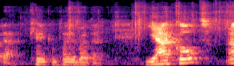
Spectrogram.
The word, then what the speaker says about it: Yakult: can't complain about that can't complain about that Yakult I like my vehicle - every once in a while or do you say yeah cult your cult yeah cult and gemenese it's pronounced yeah I could yeah coup d'etat yeah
